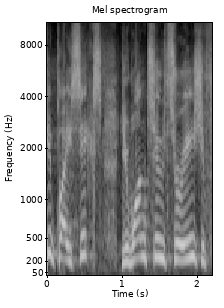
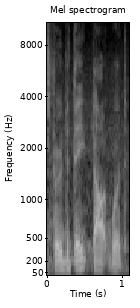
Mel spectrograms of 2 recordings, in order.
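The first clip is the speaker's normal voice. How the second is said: a dad imitating his little boy echoing the line, lower and softer; lower, softer toddler echo; 12 semitones lower, 5 dB quieter than usual. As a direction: echo it back like a small child, low and quiet. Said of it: "and he goes".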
